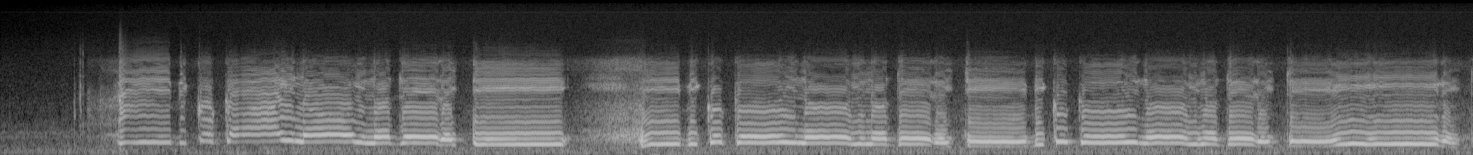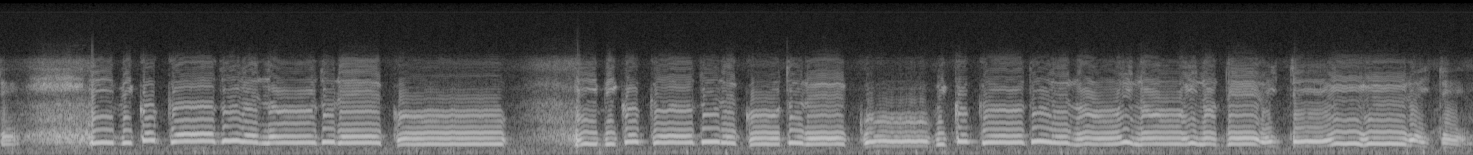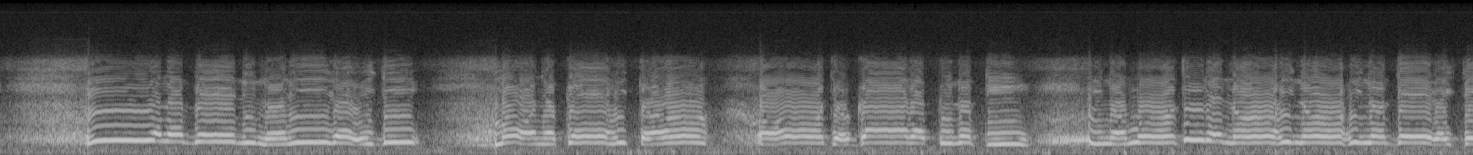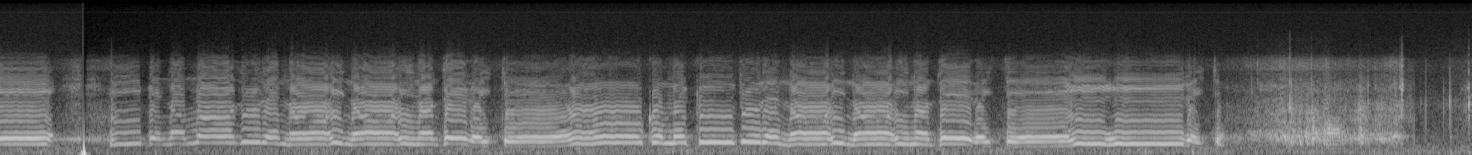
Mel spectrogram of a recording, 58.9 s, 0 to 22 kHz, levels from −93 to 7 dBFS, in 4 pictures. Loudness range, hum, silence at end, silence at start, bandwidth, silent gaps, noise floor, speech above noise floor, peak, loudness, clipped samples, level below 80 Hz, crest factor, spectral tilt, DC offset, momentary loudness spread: 2 LU; none; 0 s; 0.2 s; 17.5 kHz; none; -46 dBFS; 24 dB; 0 dBFS; -23 LUFS; under 0.1%; -42 dBFS; 22 dB; -7 dB/octave; under 0.1%; 6 LU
